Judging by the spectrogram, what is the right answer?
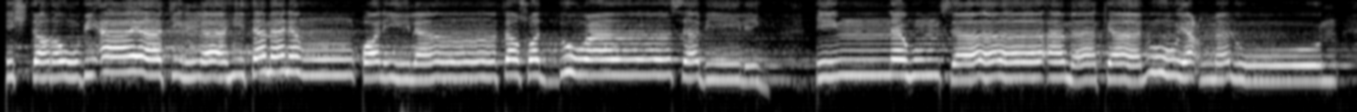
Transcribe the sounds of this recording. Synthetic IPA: ʔɪʃt̪ɑɾˤɑwbɪʔaːjaːt̪ɪlːaːɦɪθamananqɑliːlanfɑsˤɑd̪ːuːʕasabiːlɪh | ʔɪnːaɦʊmsaːʔamaːkaːnuːjaʕmaluːn

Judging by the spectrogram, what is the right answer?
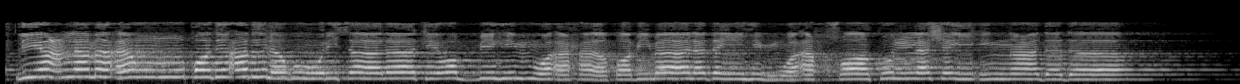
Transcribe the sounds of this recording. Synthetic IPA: lɪjaʕlamaʔanqɑd̪ʔablaɣuːɾɪsaːlaːt̪ɾˤɑbːɪɦɪmwaʔaħɑːqɑbɪmaːlad̪ajɦɪmwaʔɑħsˤɑːkʊlːaʃajʔɪnʕad̪ad̪aː

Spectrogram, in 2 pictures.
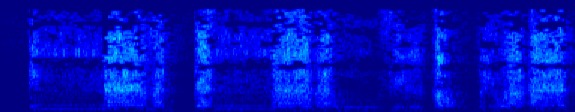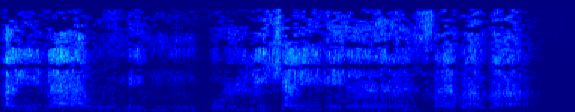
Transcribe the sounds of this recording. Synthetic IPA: ʔɪnːaːmakːannaːlahʊfilʔɑwbɪwaʔaːt̪ajnaːhʊmɪnkʊlːɪʃajʔɪnsababaː

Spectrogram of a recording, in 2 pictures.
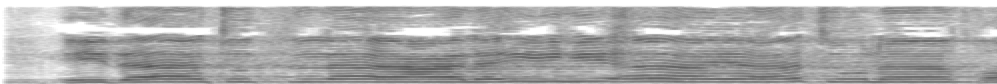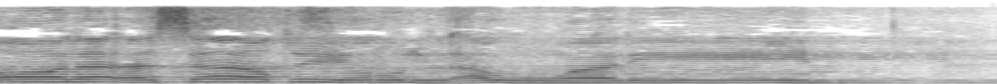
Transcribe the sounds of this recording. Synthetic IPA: ʔɪðaːt̪ʊt̪laːʕalajhɪʔaːjaːt̪ʊnaːqɑːlaʔasaːt̪ˤiːɾʊlʔawːaliːn

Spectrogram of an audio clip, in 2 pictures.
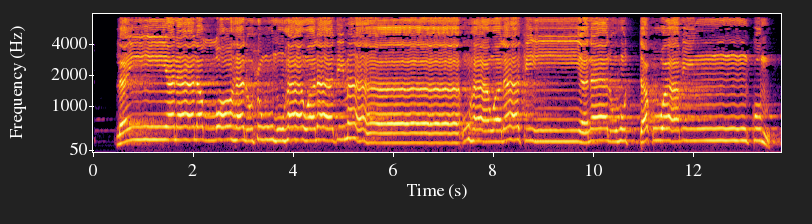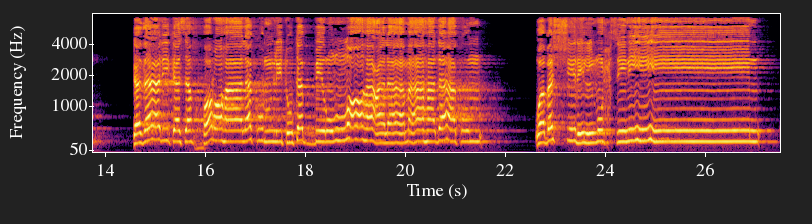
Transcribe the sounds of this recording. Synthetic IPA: lanjanaːlalːɑːɦalʊħuːmʊɦaːwalaːd̪ɪmaː | ʔʊɦaːwalaːkɪn | janaːlʊɦʊt̪ːaqwaːmɪŋ | kʊm | kaðaːlɪkasaxːɑɾˤɦaːlakʊmlɪt̪ʊkabːɪɾʊlːɑːɦaʕalaːmaːɦad̪aːkʊm | wʔabaʃːɪɾɪlmʊħsɪniː | n

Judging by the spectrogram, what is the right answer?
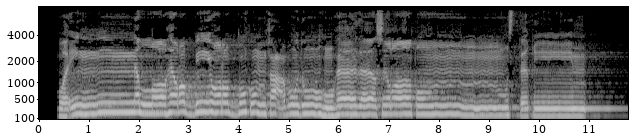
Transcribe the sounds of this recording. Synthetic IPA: waʔɪn | alːɑːɦaɾˤɑbːiːwɑɾˤɑbːʊkʊmfaʕbʊd̪uːɦʊɦaːðaːsˤɨɾˤɑːt̪ˤ | mʊst̪ɑqiːm

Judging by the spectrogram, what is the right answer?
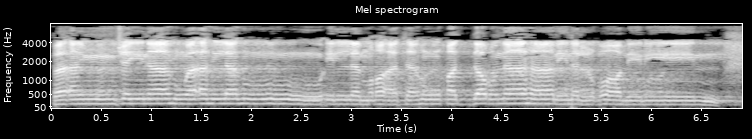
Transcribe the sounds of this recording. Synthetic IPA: faʔand͡ʒajnaːɦʊwaʔahlaɦʊʔɪlːamɾˤɑʔat̪aɦʊqɑd̪ːɑɾˤnaːɦaːmɪnalɣaːbɪɾiːn

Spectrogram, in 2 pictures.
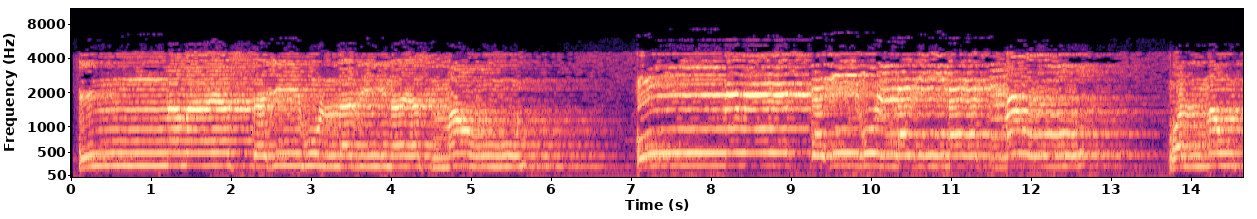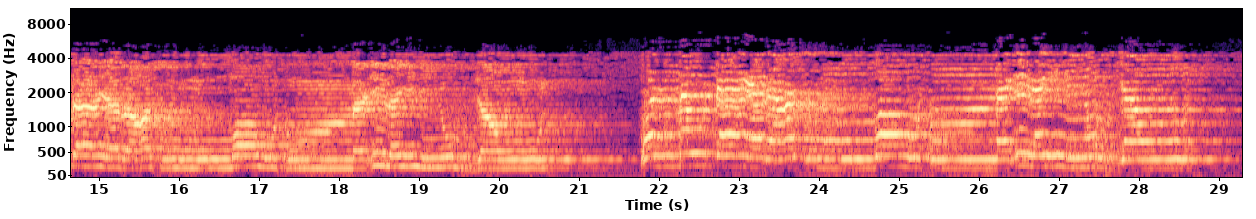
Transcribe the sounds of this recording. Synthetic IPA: ʔɪnː | amaːjast̪ad͡ʒiːbʊalːaðiːnajasmaʕuuːn | ʔɪnː | amaːjast̪ad͡ʒiːblːaðiːnajasmaʕuːn | wʔalmawt̪aːjadʕaθʊhmʊlːɑːɦʊθʊmːaʔɪlajhɪjʊɾd͡ʒaʕuuːn | walmawt̪aːjadʕatʊʊmʊlˤːɑːɦʊθʊmːaʔɪlajhɪjʊɾd͡ʒaʕuːn

